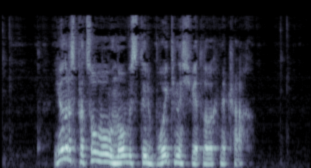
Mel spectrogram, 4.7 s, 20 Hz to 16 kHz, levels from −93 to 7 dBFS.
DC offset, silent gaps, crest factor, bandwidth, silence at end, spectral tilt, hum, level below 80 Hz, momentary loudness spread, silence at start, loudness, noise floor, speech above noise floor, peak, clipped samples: under 0.1%; none; 16 dB; 11.5 kHz; 1 s; -6 dB/octave; none; -56 dBFS; 15 LU; 0.8 s; -17 LUFS; -64 dBFS; 47 dB; -4 dBFS; under 0.1%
